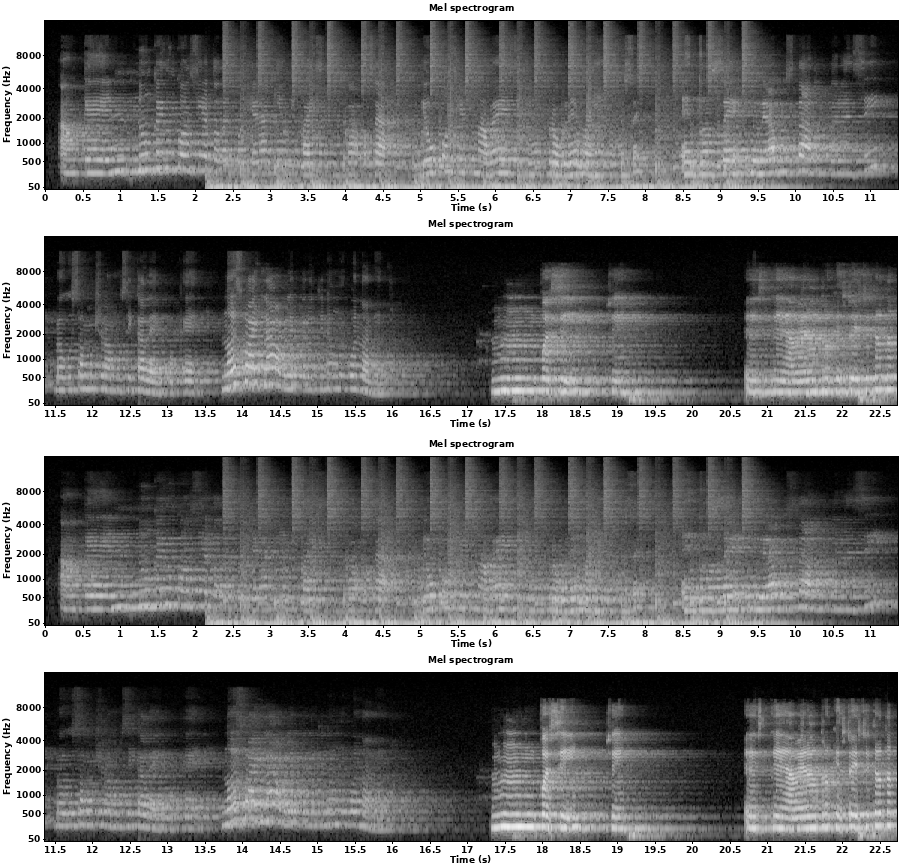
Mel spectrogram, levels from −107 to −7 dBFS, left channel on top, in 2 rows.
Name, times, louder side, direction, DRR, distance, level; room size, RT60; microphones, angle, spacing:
voice 1, 0.2-4.6 5.0-7.9 8.4-11.1 11.5-12.9 13.2-13.4 13.7-15.9, left 2 dB, 60° left, 2 dB, 0.6 m, -35 dB
sound 1, 2.1-9.5, equal, 10° left, 0.6 m, -35 dB
voice 2, 17.3-18.5 18.9-19.3 20.7-22.6, right 5 dB, 60° right, 6 dB, 0.4 m, -25 dB
7.8 x 3.4 x 4.6 m, 2.3 s
head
